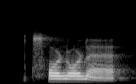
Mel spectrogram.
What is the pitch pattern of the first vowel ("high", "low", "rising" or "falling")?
high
